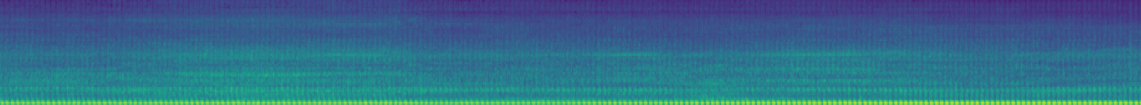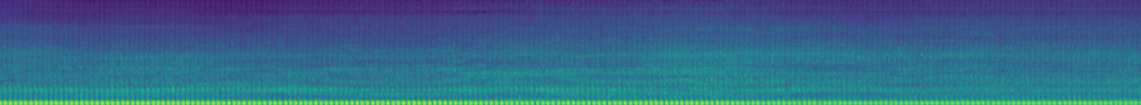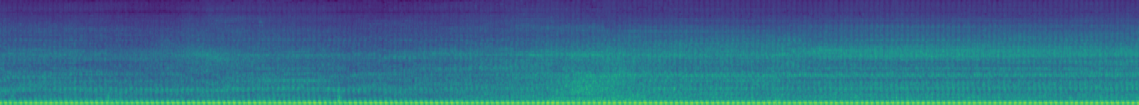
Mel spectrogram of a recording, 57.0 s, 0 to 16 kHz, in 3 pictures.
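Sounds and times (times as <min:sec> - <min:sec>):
motorcycle engine idling: 0:00.0 - 0:57.0.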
